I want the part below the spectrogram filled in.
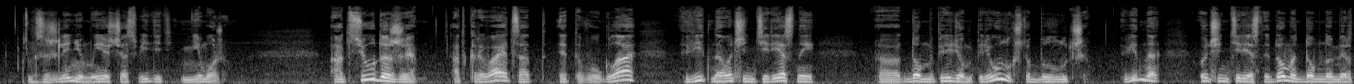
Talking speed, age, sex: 140 wpm, 40-59, male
